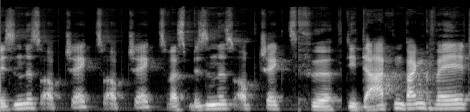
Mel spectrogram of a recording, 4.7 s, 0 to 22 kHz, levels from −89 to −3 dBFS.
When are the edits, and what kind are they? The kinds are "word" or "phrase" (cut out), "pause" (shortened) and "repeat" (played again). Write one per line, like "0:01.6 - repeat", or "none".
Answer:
0:01.0 - repeat
0:03.0 - word
0:03.4 - pause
